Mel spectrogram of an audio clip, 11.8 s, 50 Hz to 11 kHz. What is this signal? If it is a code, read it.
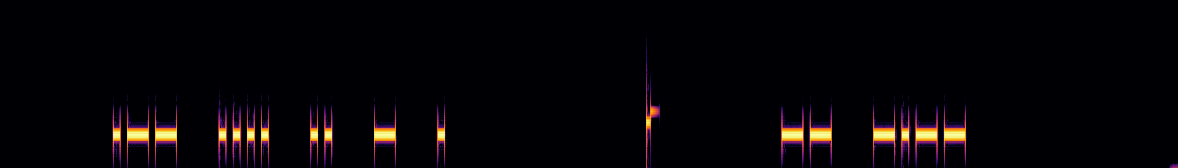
Morse code, heard as a keyed tone, about 17 wpm, spaced as for 12 wpm, 690 Hz. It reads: WHITE MY
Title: 2x Character Spacing - Top 300 Words - 17wpm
